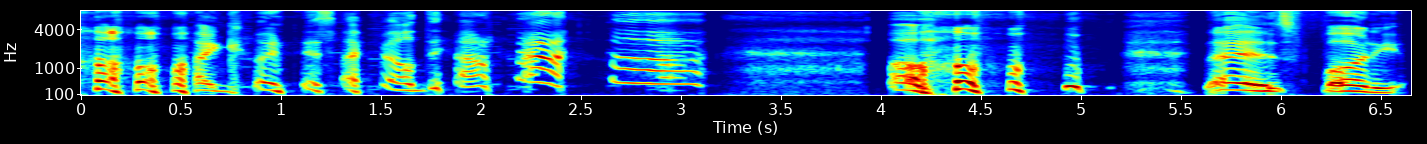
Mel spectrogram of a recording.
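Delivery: cracking up at the fall; laughing hard. Real, not acted. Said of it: "This is real funny at this point".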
